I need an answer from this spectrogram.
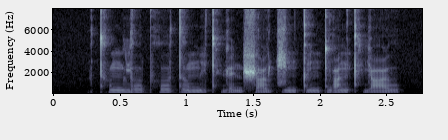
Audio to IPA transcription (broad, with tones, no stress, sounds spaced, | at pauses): t̪ʰ ʊ˥ ŋ l j o˥˧ ʊ̯ pʰ o˥˧ ʊ̯ t̪ ɤ˥˧ m i˥˩ t̪ʰ ɥ ɛ̰˨˩ n ʂ ɑ˧˥ ʊ̯ t͡ɕ i˥˩ ŋ t̪ i˥ n t̪ w ɑ˥ ŋ t̪ʰ j ɑ˥ ʊ̯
